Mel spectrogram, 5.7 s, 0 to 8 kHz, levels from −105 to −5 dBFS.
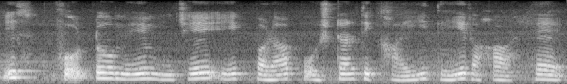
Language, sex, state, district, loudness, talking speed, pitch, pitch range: Hindi, female, Madhya Pradesh, Katni, -19 LUFS, 115 wpm, 185 Hz, 165-190 Hz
